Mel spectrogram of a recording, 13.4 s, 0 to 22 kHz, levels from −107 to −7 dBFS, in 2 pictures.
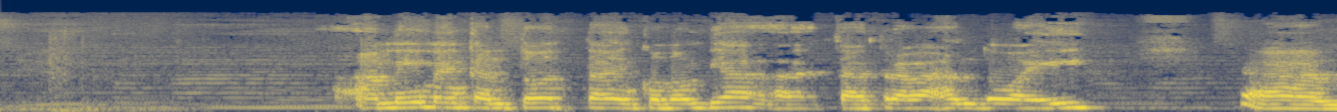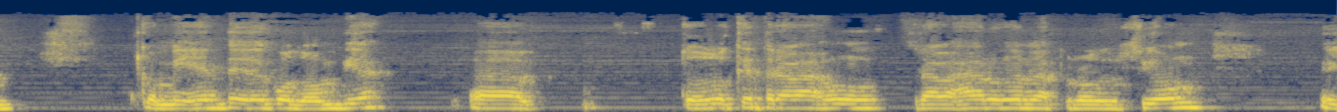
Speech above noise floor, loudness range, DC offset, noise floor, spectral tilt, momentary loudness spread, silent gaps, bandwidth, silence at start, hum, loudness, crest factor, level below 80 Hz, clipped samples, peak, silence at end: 23 dB; 1 LU; under 0.1%; -39 dBFS; -5 dB/octave; 19 LU; none; 13.5 kHz; 0 s; none; -17 LUFS; 14 dB; -54 dBFS; under 0.1%; -4 dBFS; 0 s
